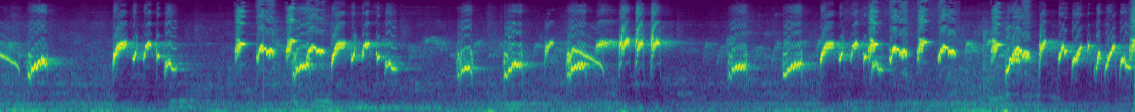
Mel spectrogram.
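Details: Teaching song of a caged red-whiskered bulbul in the doubled style, delivered slowly and clearly: repeated phrases of quick, chattering whistled notes that build into a dense run near the end.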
